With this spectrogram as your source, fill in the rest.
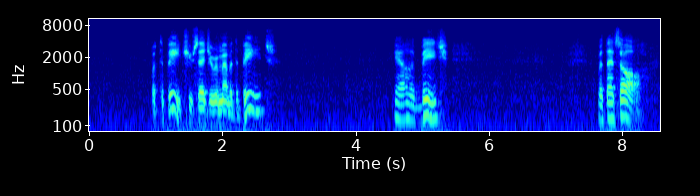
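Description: An older man speaks firmly nearby.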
